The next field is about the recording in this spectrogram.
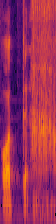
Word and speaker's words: Otter: Como é que se escreve? O-T-E-R. – É Otter. – É. Vamos baixar aqui, vocês de casa ou que estão assistindo aí, baixem também, vamos lá, testar. – O-T-T-E-R. – O-T-T-E-R.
